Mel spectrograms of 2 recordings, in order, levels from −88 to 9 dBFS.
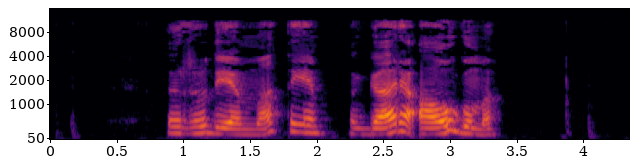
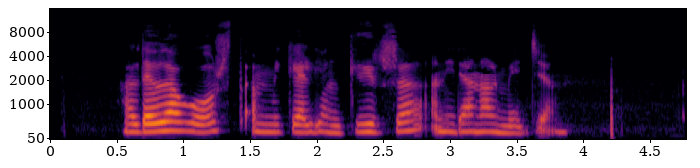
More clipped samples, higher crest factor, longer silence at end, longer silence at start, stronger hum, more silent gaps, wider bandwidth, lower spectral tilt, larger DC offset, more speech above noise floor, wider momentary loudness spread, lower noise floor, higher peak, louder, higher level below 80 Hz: neither; about the same, 20 dB vs 20 dB; about the same, 1 s vs 0.9 s; first, 0.9 s vs 0.55 s; neither; neither; about the same, 11.5 kHz vs 10.5 kHz; second, -4 dB/octave vs -6 dB/octave; neither; first, 50 dB vs 45 dB; second, 14 LU vs 26 LU; about the same, -75 dBFS vs -72 dBFS; about the same, -8 dBFS vs -8 dBFS; first, -24 LUFS vs -27 LUFS; about the same, -76 dBFS vs -80 dBFS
